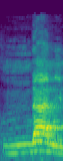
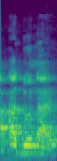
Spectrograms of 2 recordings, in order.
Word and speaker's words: Ndani: Ce nom-là, c'est prononcé, ou se prononce Ndani, mon frère. C'est pas Adonai, ok? C'est Ndani.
